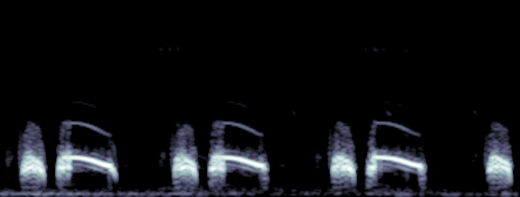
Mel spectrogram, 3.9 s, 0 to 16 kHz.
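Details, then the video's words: Calling out to others, a spotted dove gives mellow low coos in pairs: short note, then a drawn, gently descending coo, repeated regularly about every 1.1 seconds; faint high buzzing in the background. "Suara Burung Tekukur Gacor Memanggil Temanya"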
